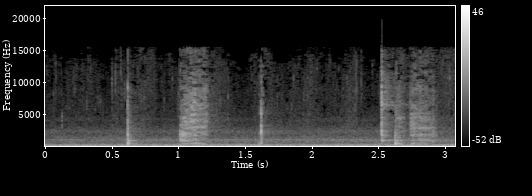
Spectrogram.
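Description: A spoon stirs and mixes food in a non-stick pan on the stove, with a soft background sizzle and several distinct scraping strokes against the pan surface, close and clear.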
